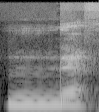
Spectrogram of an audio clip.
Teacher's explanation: Но на первый звук падает ударение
